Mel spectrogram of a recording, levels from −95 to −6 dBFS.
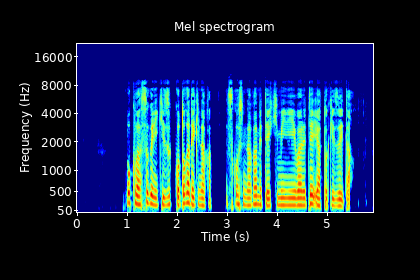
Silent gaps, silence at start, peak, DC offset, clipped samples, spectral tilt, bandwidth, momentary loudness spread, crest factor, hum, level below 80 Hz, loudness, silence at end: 1.89-1.94 s, 2.70-2.95 s; 1 s; -6 dBFS; under 0.1%; under 0.1%; -5.5 dB/octave; 9.2 kHz; 10 LU; 20 dB; none; -60 dBFS; -24 LUFS; 0.45 s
